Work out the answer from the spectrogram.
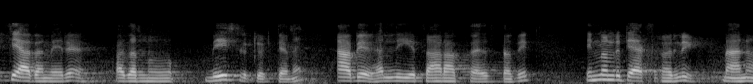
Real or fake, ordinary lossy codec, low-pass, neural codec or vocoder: fake; Opus, 64 kbps; 7.2 kHz; codec, 16 kHz, 1 kbps, X-Codec, HuBERT features, trained on balanced general audio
